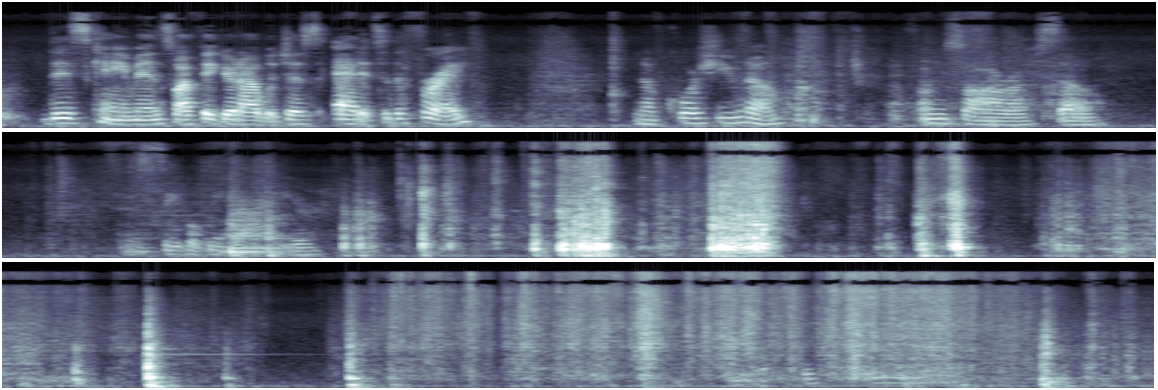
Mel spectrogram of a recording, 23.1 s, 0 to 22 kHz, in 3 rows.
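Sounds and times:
tissue paper rustling: 17.8s - 23.0s.

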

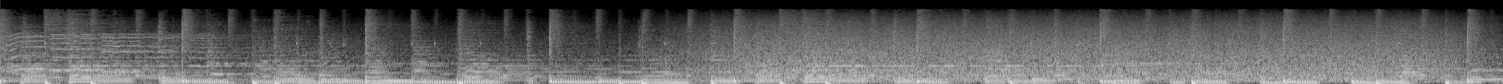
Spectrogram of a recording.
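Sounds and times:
background music with steady beat: 0.0s - 15.0s
mountain torrent rushing: 6.6s - 15.0s.

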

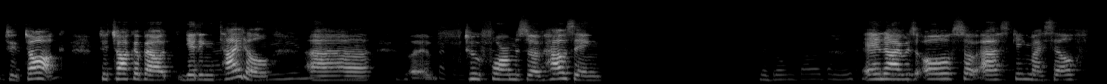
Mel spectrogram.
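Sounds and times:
woman speaking: 0.0s - 6.0s, 8.6s - 10.8s.

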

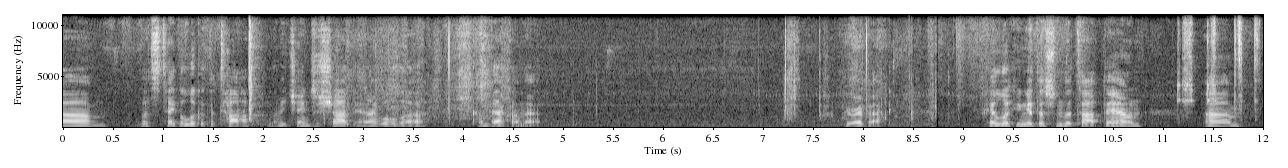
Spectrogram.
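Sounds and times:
faint steady hiss: 0.0s - 12.0s
camera handling rustle: 7.2s - 9.1s.

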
